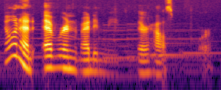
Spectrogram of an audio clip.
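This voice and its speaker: Low-pitched woman reading aloud on stream. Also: very animated, quick pace, soft background music. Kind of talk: reading a novel aloud on a livestream, with chat asides; ASMR reading.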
